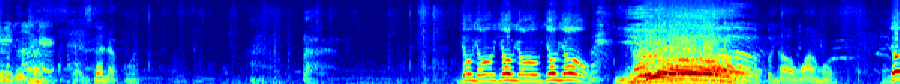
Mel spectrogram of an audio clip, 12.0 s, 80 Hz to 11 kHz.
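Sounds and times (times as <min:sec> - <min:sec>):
murmured voices: 0:00.0 - 0:07.2, 0:07.8 - 0:12.0.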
